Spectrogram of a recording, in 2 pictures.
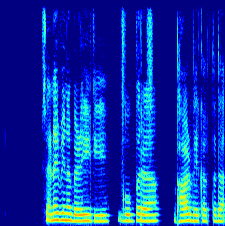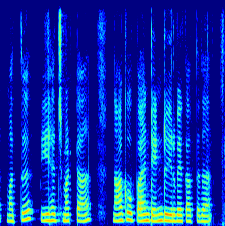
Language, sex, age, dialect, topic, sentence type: Kannada, female, 18-24, Northeastern, agriculture, statement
